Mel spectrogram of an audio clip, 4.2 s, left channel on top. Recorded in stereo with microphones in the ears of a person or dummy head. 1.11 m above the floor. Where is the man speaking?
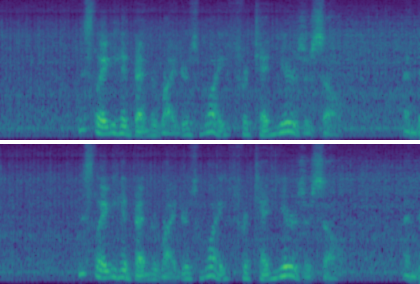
5° left (ahead or behind), 1.4 m.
